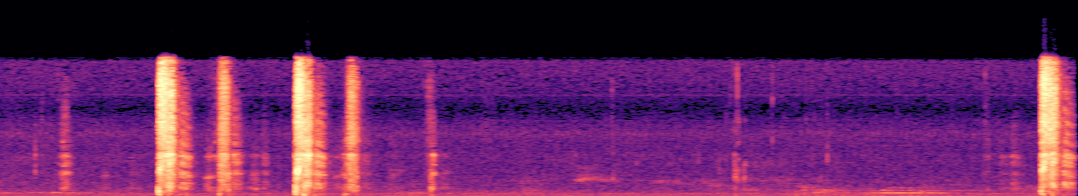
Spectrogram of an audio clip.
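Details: Cat, a series of short, sharp, hissy sneezes in quick clusters, then a final sneeze after a pause; sneezing.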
